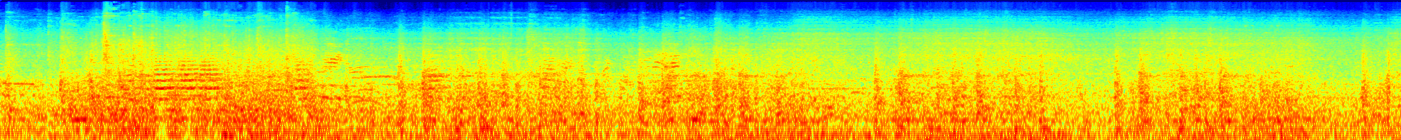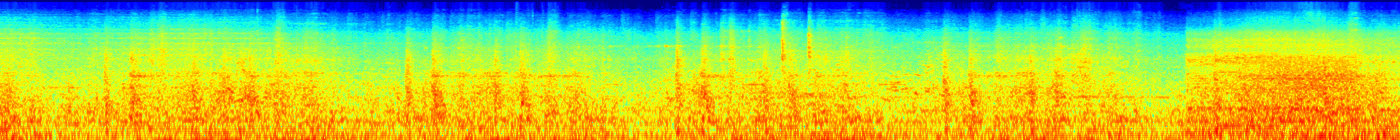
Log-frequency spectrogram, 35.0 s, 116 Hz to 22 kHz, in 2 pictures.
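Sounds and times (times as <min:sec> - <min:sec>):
wheels clicking over rail joints: 0:00.0 - 0:07.6
train rumbling: 0:00.0 - 0:35.0.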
